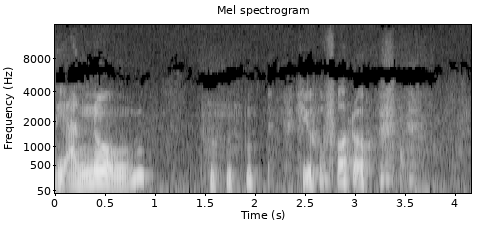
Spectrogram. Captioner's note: laughs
